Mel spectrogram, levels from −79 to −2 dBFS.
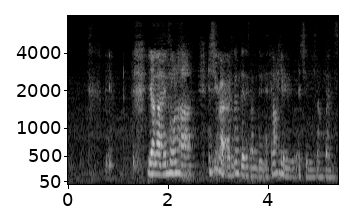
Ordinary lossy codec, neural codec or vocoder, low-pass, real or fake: MP3, 32 kbps; codec, 32 kHz, 1.9 kbps, SNAC; 7.2 kHz; fake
